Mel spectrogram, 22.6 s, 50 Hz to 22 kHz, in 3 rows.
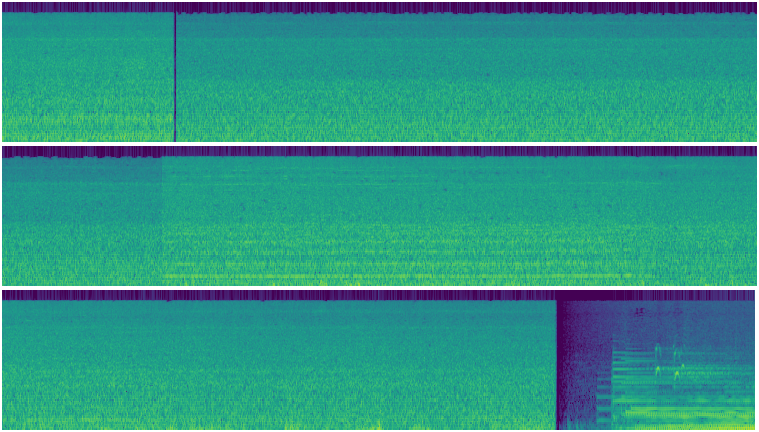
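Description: Waterfall rushing steadily over rock into a pool. For a few seconds around the middle, a small DJI Mini 2 SE quadcopter drone hovering close by adds a steady propeller whine. Near the end the sound cuts out abruptly and music begins.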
